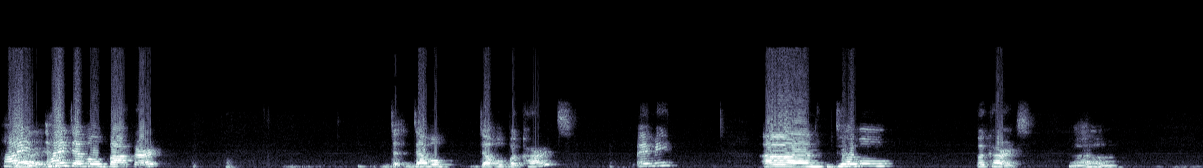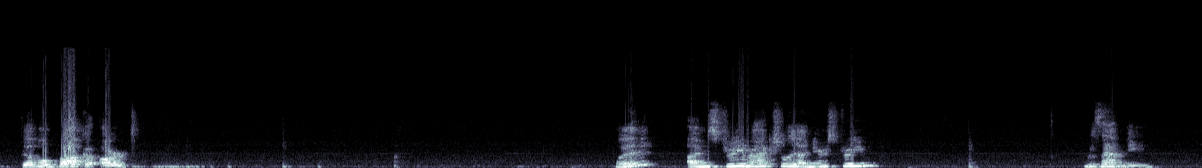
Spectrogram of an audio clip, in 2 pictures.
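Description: A young woman talks calmly into a nearby microphone, pausing often.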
